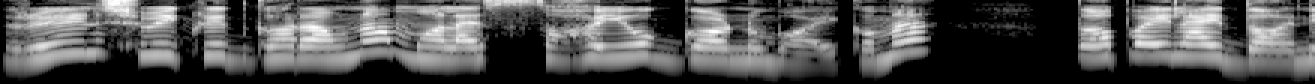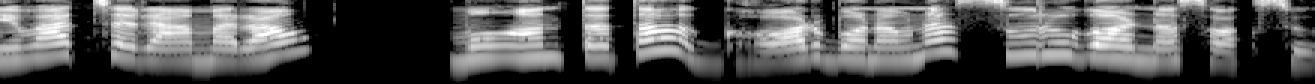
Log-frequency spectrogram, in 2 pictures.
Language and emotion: Nepali, happy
